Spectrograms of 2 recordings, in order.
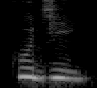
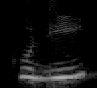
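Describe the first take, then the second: First: The middle consonant is a 'j' sound. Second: The middle consonant is a 'd' sound. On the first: The speaker calls it right. "tapi dibaca menjadi kuji" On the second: The speaker calls it wrong. "bukan dibaca kudi"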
